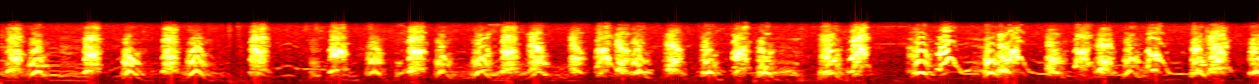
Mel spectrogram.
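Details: A Labrador Retriever by the dog run, loud when people come near. A rapid, steady stream of about thirty deep barks fills the recording, sometimes doubled, with short yelping whines mixed in.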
